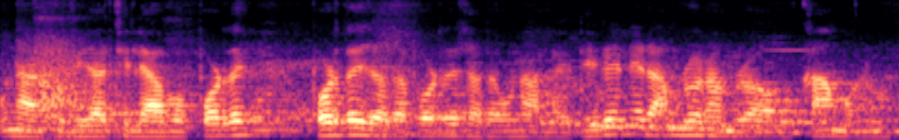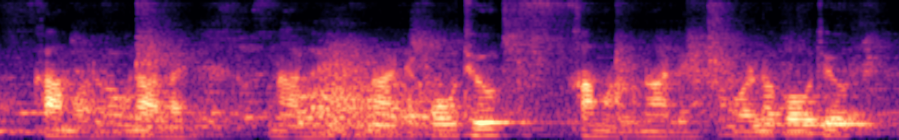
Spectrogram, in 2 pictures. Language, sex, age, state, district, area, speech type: Nepali, male, 18-30, West Bengal, Darjeeling, rural, spontaneous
